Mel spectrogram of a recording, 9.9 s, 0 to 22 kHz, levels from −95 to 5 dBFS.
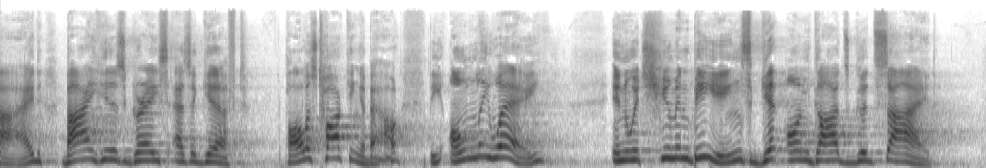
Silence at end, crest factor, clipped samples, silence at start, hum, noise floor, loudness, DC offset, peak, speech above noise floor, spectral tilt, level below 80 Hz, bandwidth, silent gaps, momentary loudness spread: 0.45 s; 18 dB; under 0.1%; 0 s; none; -54 dBFS; -24 LUFS; under 0.1%; -6 dBFS; 30 dB; -4.5 dB/octave; -64 dBFS; 17 kHz; none; 10 LU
